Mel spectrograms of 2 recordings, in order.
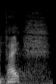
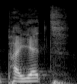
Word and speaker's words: Payet: I love Dimitri Payet. So we can. A lot of people pronounce his name Payet. – Payet. – Both are good.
